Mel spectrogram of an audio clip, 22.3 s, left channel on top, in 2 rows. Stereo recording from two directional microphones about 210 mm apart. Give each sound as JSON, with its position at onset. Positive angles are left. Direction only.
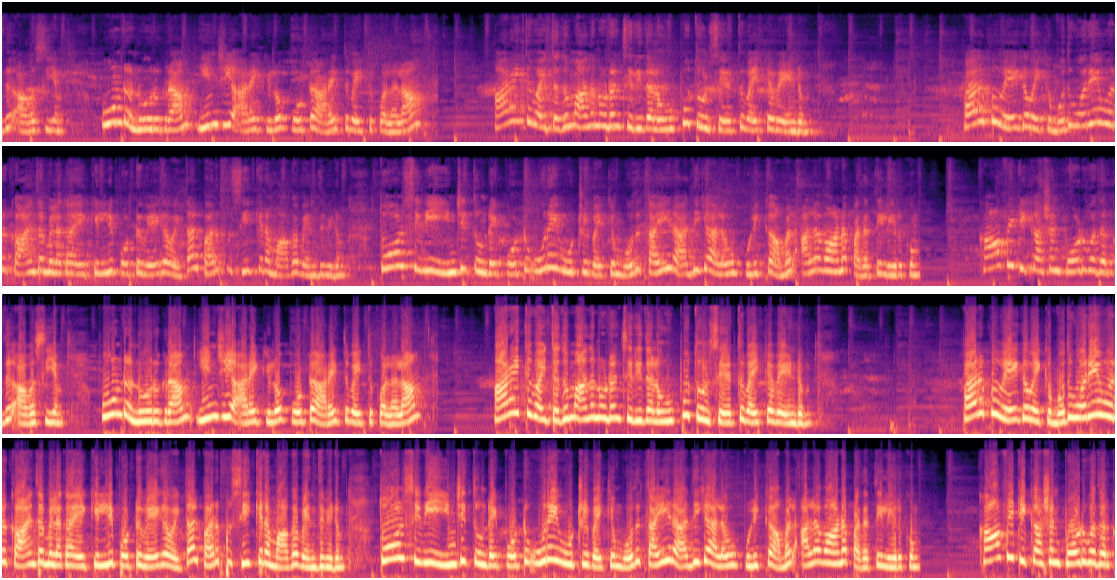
{"t": 0.0, "sound": "a woman's voice", "side_deg": -45}
{"t": 9.6, "sound": "a woman's voice", "side_deg": -50}
{"t": 20.9, "sound": "a woman's voice", "side_deg": -45}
